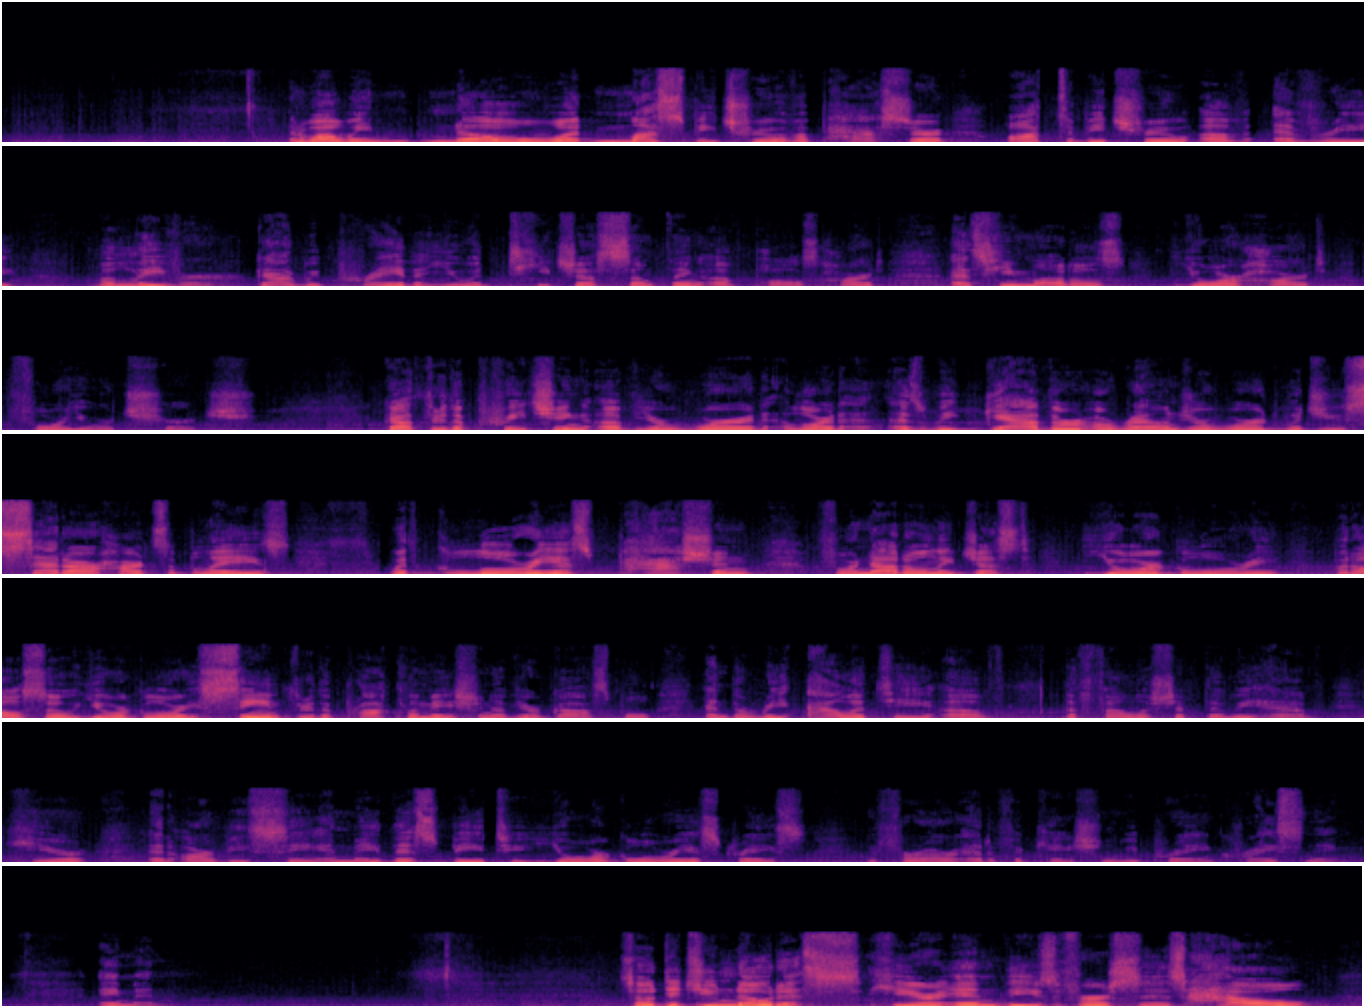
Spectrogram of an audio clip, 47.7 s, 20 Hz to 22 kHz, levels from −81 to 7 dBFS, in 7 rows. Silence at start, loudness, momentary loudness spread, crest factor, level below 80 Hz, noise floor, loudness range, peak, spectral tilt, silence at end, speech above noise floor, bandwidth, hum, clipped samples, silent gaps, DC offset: 0.05 s; -31 LUFS; 15 LU; 22 dB; -54 dBFS; -55 dBFS; 9 LU; -10 dBFS; -4.5 dB/octave; 0 s; 24 dB; 11.5 kHz; none; under 0.1%; none; under 0.1%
